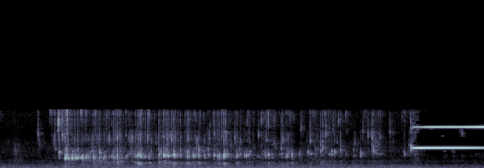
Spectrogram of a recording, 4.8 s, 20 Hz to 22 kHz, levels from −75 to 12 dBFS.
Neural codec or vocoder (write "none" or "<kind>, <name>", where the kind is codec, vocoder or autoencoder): none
